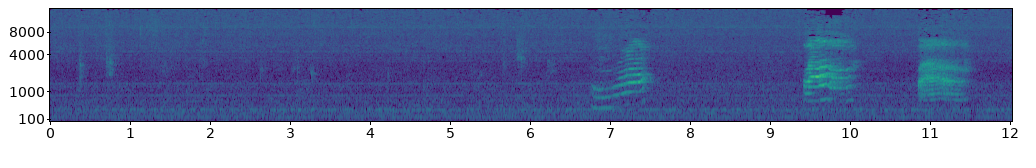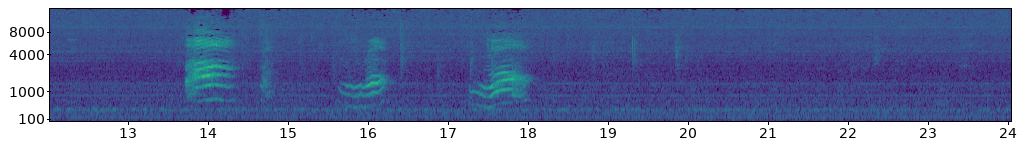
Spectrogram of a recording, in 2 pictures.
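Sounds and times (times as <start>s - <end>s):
cat meowing: 6.8s - 7.6s, 9.4s - 10.1s, 10.8s - 11.5s, 13.7s - 14.8s, 15.6s - 16.3s, 17.3s - 18.1s.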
